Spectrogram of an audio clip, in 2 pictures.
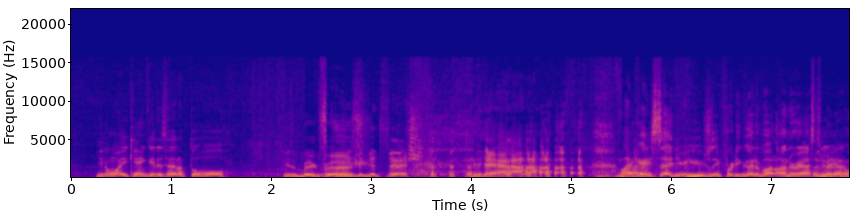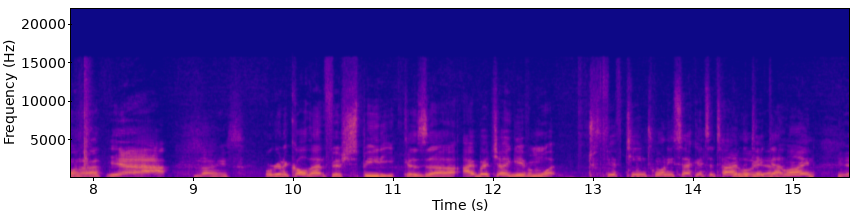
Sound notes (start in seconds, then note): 3.2 lauging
